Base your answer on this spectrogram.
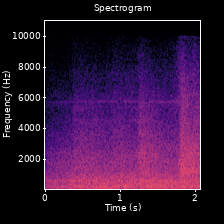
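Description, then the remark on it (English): A subway train rumbles steadily into a station, a dense, loud roar of wheels and machinery with hissing brake noise rising near the end. “As the train pulls to the platform”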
